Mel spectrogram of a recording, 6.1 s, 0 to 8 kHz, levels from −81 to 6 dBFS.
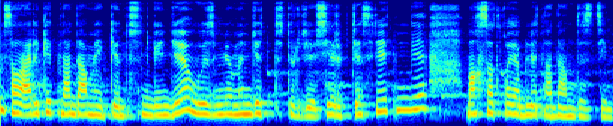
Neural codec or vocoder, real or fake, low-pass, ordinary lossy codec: codec, 16 kHz, 8 kbps, FreqCodec, larger model; fake; none; none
